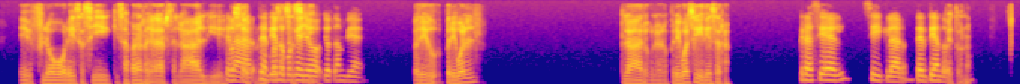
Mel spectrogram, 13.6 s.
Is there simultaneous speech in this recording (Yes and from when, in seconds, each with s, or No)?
Yes, from 3.0 s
